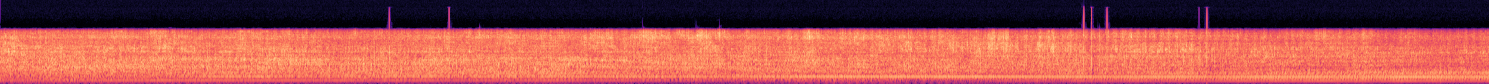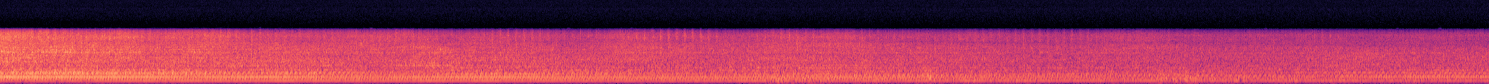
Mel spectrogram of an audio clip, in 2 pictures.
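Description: Light helicopter with a two-bladed main rotor lifting off and flying away: a steady engine and rotor drone that fades gradually over the second half as it moves off.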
